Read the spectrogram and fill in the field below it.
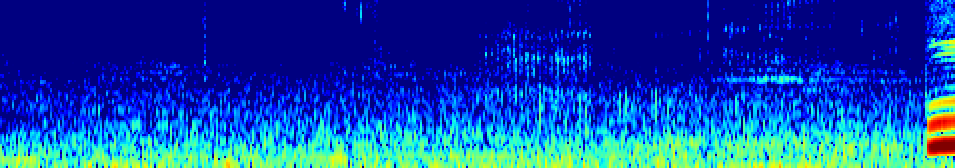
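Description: A cat purrs steadily in the Hogwarts Legacy video game, a low continuous rumble close by, ending in a sudden loud burst at the very end.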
